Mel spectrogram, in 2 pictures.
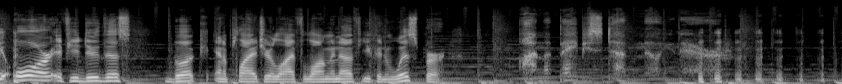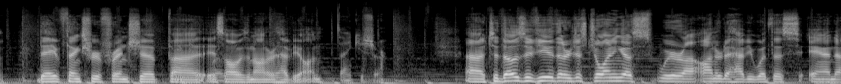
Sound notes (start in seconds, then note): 6.8 Dave laughs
